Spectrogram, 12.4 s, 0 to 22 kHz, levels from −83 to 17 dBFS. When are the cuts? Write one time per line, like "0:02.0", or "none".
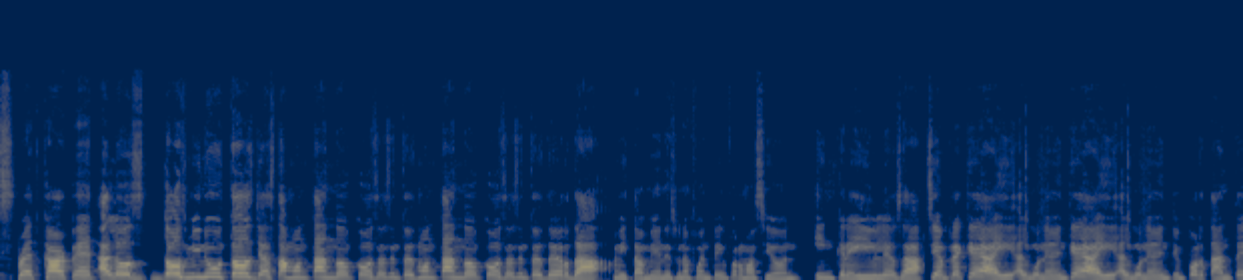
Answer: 0:01.0
0:04.2
0:06.1
0:10.7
